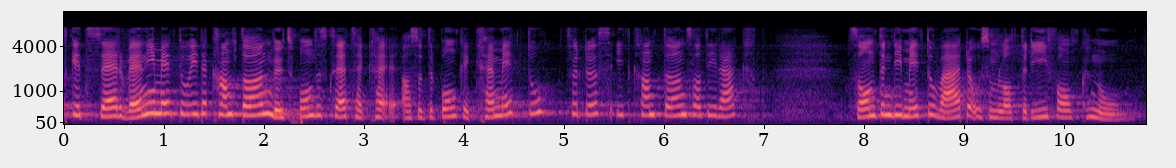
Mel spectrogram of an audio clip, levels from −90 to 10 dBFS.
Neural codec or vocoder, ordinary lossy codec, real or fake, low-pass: none; none; real; 7.2 kHz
